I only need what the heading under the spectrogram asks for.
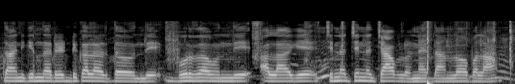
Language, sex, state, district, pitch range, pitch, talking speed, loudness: Telugu, male, Andhra Pradesh, Annamaya, 145-160 Hz, 155 Hz, 165 wpm, -20 LUFS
